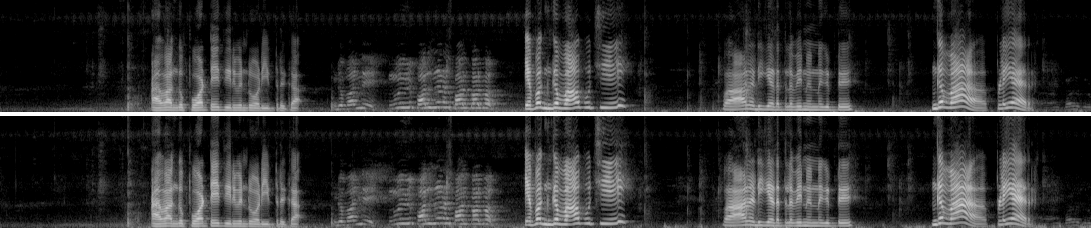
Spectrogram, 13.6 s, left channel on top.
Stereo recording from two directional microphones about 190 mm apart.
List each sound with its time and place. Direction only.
1.9 s speech: 5° left (ahead or behind)
4.2 s a sound: 40° right (ahead or behind)
5.6 s speech: 40° right (ahead or behind)
6.5 s a woman's voice: 5° left (ahead or behind)
9.0 s a woman's voice: 5° left (ahead or behind)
